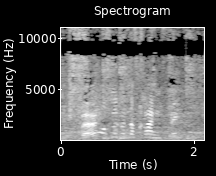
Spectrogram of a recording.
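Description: Voices and speech babble over the steady hubbub of a busy hall, with music playing in the background.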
